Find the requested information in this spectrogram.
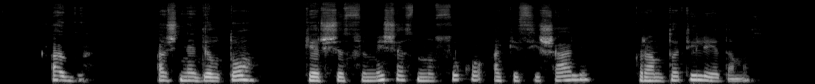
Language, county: Lithuanian, Kaunas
